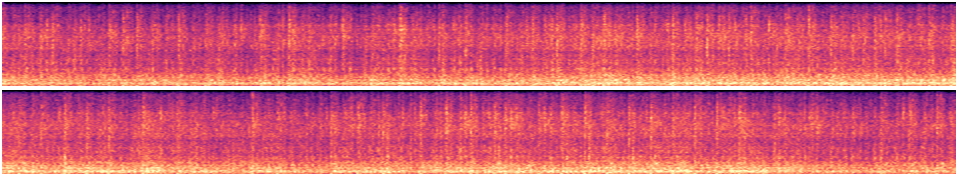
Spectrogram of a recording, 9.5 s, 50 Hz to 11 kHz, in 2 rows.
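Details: Suffolk Punch 30S lawnmower (1991 era) with Dellorto FCH 20 carb: irregular heavy banging about three a second, rough unsettled idle persisting after spark plug change, decoke and carb clean; cause unknown.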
